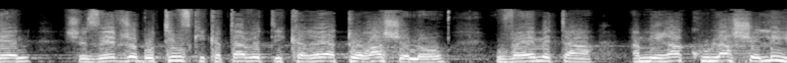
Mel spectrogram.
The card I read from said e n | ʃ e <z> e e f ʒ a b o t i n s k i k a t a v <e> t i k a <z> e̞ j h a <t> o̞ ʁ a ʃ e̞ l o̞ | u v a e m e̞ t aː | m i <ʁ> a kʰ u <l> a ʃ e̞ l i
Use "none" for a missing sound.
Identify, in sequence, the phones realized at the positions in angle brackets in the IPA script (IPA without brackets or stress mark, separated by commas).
z, e, ʁ, t, ʁ, l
